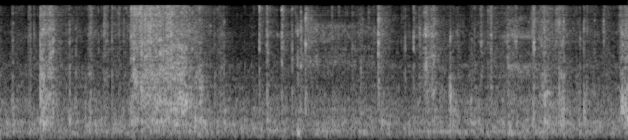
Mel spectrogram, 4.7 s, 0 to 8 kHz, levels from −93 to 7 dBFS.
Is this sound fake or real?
fake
